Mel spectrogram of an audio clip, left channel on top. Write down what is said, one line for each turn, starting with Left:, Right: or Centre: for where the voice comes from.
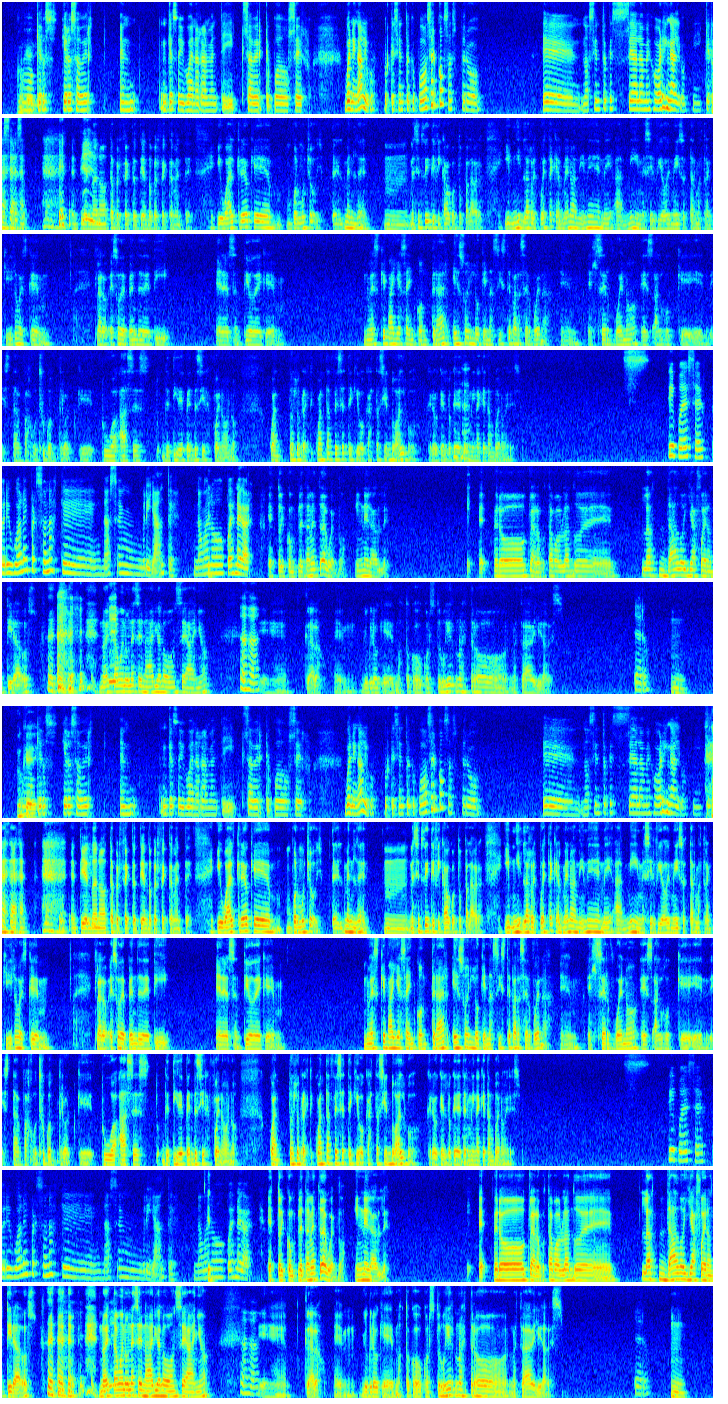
Left: Como
Right: Ok.
Left: quiero, s- quiero saber en, en qué soy buena realmente y saber que puedo ser buena en algo, porque siento que puedo hacer cosas, pero eh, no siento que sea la mejor <laughs> en algo y
Right: <laughs>
Left: quiero ser eso. <laughs>
Right: Entiendo, no, está perfecto, entiendo perfectamente. Igual creo que mm, por mucho yo te- me, le- mm, me siento identificado con tus palabras. Y mi- la respuesta que al menos a mí me, me- a mí me sirvió y me hizo estar más tranquilo es que, mm, claro, eso depende de ti en el sentido de que mm, No es que vayas a encontrar eso en lo que naciste para ser buena. Em, el ser bueno es algo que eh, está bajo tu control, que tú haces, tú- de ti depende si eres bueno o no. ¿Cuántos lo practi- ¿Cuántas veces te equivocaste haciendo algo? Creo que es lo que
Left: Ujú.
Right: determina qué tan bueno eres.
Left: S- Sí, puede ser, pero igual hay personas que nacen brillantes, no me
Right: E-
Left: lo puedes negar.
Right: Estoy completamente de acuerdo, innegable.
Left: Y-
Right: Eh, pero claro, pues estamos hablando de... Los dados ya fueron tirados. <laughs>
Left: <laughs>
Right: No estamos en un escenario a los 11 años.
Left: Ajá.
Right: Eh, claro, em, yo creo que nos tocó construir nuestro, nuestras habilidades.
Left: Claro.
Right: Mm.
